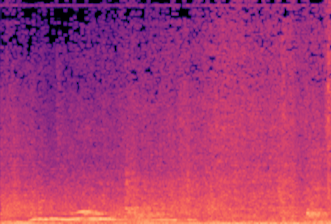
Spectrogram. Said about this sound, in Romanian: Transmitem chiar din fața palatului domnitorului, unde iată, chiar acum trece mașina domnitorului. Domnitorul e dus la spital.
